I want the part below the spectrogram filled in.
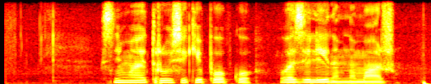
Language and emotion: Russian, neutral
